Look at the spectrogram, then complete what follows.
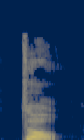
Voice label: "zou4", pinyin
